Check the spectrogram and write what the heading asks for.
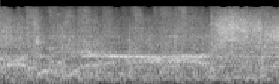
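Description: A metal band playing loud live, with distorted guitars, drums and a vocalist yelling into the microphone.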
